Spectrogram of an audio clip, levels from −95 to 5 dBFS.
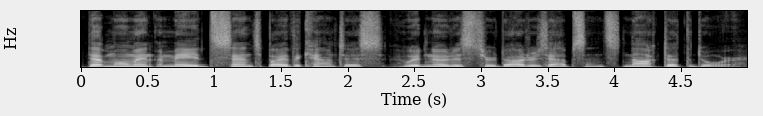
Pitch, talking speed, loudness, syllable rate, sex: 105 Hz, 230 wpm, -21 LUFS, 5.7 syllables/s, male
